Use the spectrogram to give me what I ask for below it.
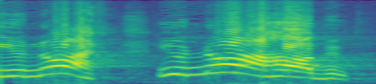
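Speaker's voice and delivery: high, loud, pleading cry of love; pleading protest. Retold or imitated. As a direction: insist like a hurt friend begging to be believed.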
